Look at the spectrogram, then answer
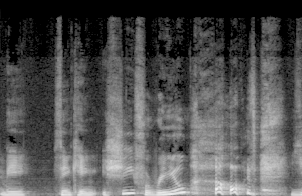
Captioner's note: laughs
